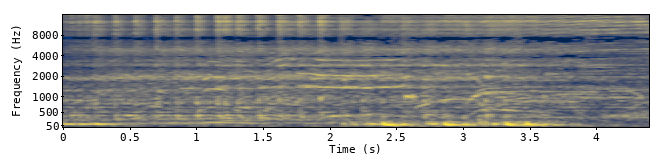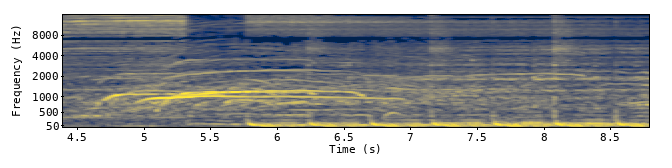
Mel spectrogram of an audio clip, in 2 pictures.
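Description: K-pop dance track played loud over a concert sound system, with a crowd cheering. The music thins out and dips around four seconds in, then a heavy bass beat comes back in about six seconds in.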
